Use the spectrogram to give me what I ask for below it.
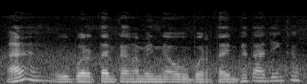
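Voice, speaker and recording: A man's voice: mid-range voice, normal speed, noisy background, lightly acted. A man playing a teasing elder brother type in a radio drama.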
